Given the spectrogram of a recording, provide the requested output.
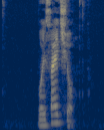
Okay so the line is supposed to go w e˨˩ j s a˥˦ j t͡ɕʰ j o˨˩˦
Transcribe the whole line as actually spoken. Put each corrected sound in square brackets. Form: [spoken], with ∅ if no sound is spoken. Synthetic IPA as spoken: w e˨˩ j s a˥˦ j t͡ɕʰ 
